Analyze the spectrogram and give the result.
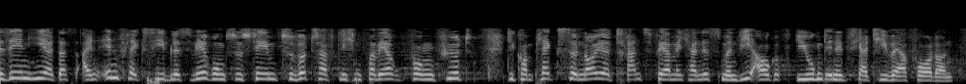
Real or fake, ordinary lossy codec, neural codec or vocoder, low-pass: real; none; none; 5.4 kHz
